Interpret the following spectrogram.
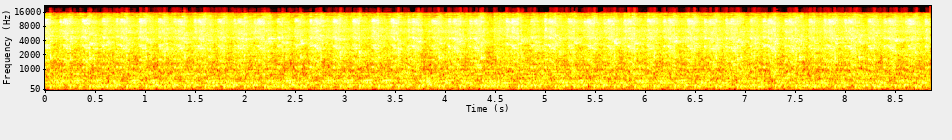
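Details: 1978 Honda CB750K barn find after engine rebuild and sitting many years, plug wire repaired, on choke: fast ragged cranking and uneven catching that never settles to a clean idle; rough running, cause unconfirmed.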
